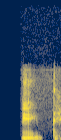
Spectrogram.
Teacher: Es un sonido velar, ¿no? Se llaman consonantes velares.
